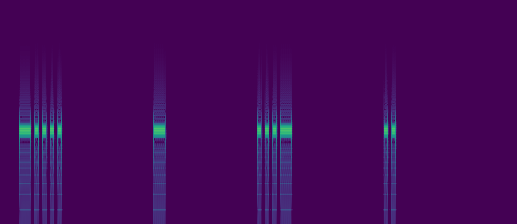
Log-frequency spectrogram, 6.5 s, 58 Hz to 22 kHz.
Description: Morse code, heard as a keyed tone, about 25 wpm, spaced as for 7 wpm, 700 Hz. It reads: 6TVI
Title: USA Call Signs - 6 Characters - 8x Character Spacing - 25wpm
